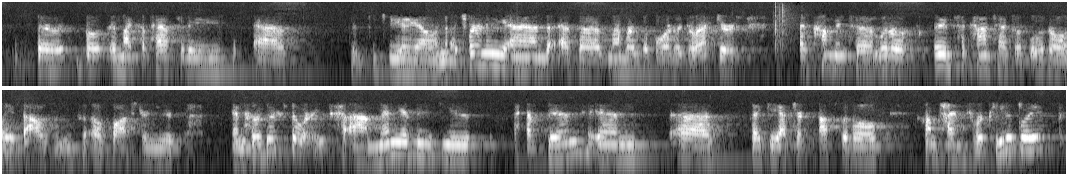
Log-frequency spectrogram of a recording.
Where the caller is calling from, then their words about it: Anchorage, Alaska, United States; I'm calling from Anchorage.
